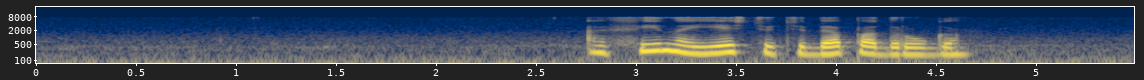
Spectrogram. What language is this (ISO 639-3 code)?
rus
